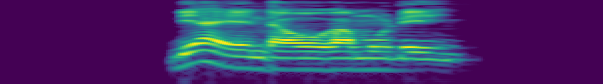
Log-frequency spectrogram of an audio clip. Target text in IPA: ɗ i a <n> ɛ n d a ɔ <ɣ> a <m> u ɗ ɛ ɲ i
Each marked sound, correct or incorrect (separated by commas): incorrect, correct, correct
